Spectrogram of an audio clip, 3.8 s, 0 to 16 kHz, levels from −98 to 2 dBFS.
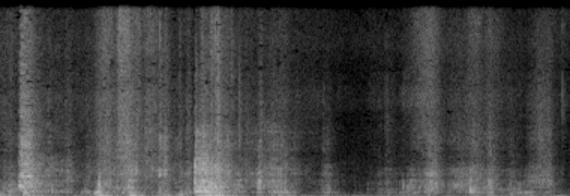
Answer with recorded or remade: recorded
